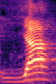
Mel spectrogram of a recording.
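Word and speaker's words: יה: Et nous avons vu tout à l'heure que le Yod et le He, c'est Ya qu'on le lit.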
